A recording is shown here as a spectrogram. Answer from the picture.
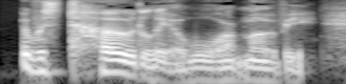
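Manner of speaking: ordinary delivery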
